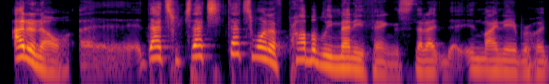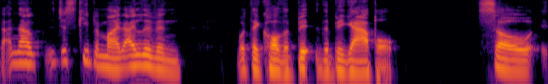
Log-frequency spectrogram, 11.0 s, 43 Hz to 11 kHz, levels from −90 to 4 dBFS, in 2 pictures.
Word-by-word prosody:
I - - +12
don't - - +7
know, - - -3
eh, - - -11 0.6
that's 250 0 +4
w 200 -2 -8
that's 275 0 +4
that's 320 -3 -1
one 250 -4 +4
of - - 0
probably 205 -10 -1
many 125 -3 0
things 95 -7 -8
that 105 -1 -5
I 105 - 0 0.2
eh, - - -14
in 115 -1 -10
my 110 -1 -3
neighborhood. 100 -2 -8
N 170 - -9
now 175 -2 0 0.2
just 190 +1 -8
keep 195 -5 -8
in 145 - -4
mind, 125 -1 +1
I 140 +1 +3
live 145 -3 0
in 105 -5 -4 0.6
what 115 - -6
they 115 - +2
call 110 0 +2
the 95 - -3
Bi 125 +6 +1
the 105 -2 -6
Big 105 -2 -4
Apple. 100 -1 +2 0.8
So, 105 -3 +1
eh - - -19
120 Hz, 210 wpm, -26 LUFS, -, 0.8 s, I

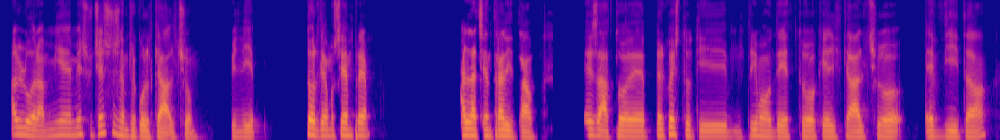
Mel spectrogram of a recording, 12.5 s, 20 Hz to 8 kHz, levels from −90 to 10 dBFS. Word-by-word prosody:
Allora, 145 -6 +2
mi 130 +3 -7
è 145 0 0
mi 145 +2 -4
è - - 0
successo 170 +5 -3
sempre 130 -6 -2
col 115 -3 +1
calcio, 100 -2 0 0.4
quindi 115 0 -3 0.6
torniamo 135 -4 +4
sempre 135 0 +1 1.1
alla 140 -1 +7
centralità, 125 -6 +1 0.6
esatto. 125 -4 +2
Ehm, 115 -1 +1
per 130 +1 0
questo 145 -3 +1
ti 115 -2 -3
prima 130 +3 -1
ho 120 -1 +1
detto 115 0 0
che 115 - -5
il 115 -2 -1
calcio 115 0 0 0.2
è 120 - 0
vita, 115 +3 -1
120 Hz, 130 wpm, -24 LUFS, 115-135 Hz, 1.1 s, alla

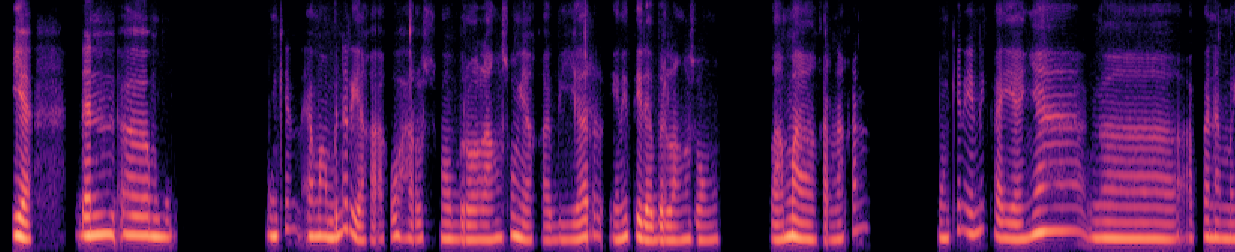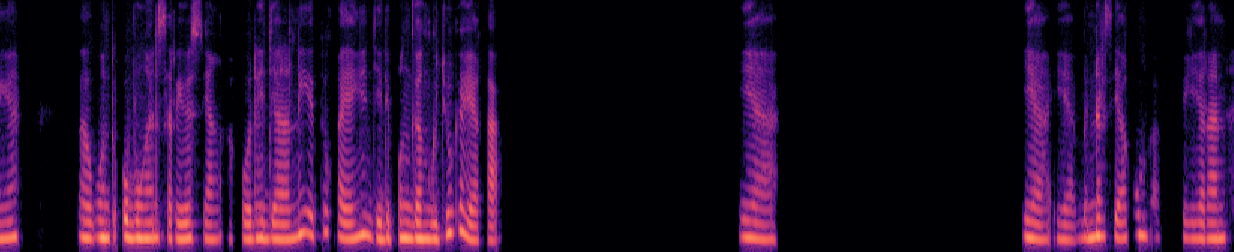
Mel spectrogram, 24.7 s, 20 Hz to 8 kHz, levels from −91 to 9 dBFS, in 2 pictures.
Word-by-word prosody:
Iya 195 -3 +9 0.4
dan, 230 +1 +7
eee, 225 0 +3
mu 205 -1 +3 0.9
mungkin 230 +7 -2
emang 210 -1 +3
bener 225 +9 +3
ya 180 -5 +2
Kak 175 +1 -9
aku 210 - -6
harus 185 -1 -8
ngobrol 175 -1 -1
langsung 195 +5 +1
ya, 175 - 0
Kak? 165 -1 -9
Biar 180 +5 -2
ini 180 +1 0
tidak 190 -6 +3
berlangsung 170 +1 -2 0.5
lama 180 -1 +4
karena 170 +1 -7
kan 275 +2 -12 0.7
mungkin 195 +8 -6
ini 250 +2 -3
kayaknya 190 +1 +2 0.5
nge 190 -1 0 0.8
apa 195 +2 -10
namanya 190 +1 -1 0.6
e - - -2
untuk 195 +1 +1
hubungan 190 -1 +4
serius 185 -1 -1
yang 180 +2 -7
aku 180 - -23
udah 190 +1 +1
jalani 185 +6 0
itu 240 +4 -10
kayaknya 195 +3 +1
jadi 185 +1 +1
pengganggu 185 -1 +3
juga 250 +6 -1
ya, 170 -5 -1
Kak? - - -7 2.4
Iya. 185 -3 -3 2.5
Iya 190 -2 +1 0.2
iya, 175 - -5
bener 195 +3 +3
sih 215 - -6
aku 215 +5 -14
nggak 205 -2 -12
kepikiran. 185 -1 -4
190 Hz, 125 wpm, -21 LUFS, 180-210 Hz, 2.5 s, Iya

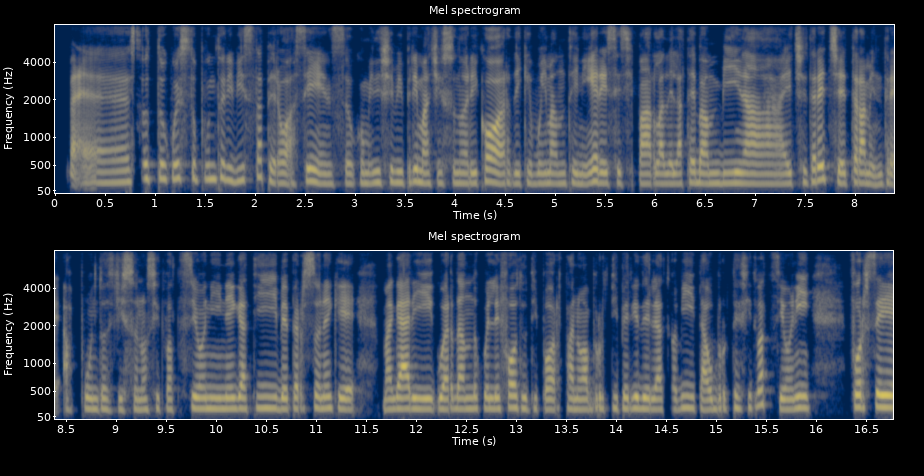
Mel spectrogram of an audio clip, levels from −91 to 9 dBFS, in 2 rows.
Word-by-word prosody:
Beh, 195 +1 -2
sotto 260 +3 -3
questo 265 +1 0
punto 255 +2 -3
di 230 - -2
vista 235 +7 -1
però 195 -9 -3
ha 180 - -2
senso. 180 -5 -1
Come 180 +1 -6
dicevi 195 +1 -2
prima, 210 -3 +1
ci 185 +1 -6
sono 185 0 -3
ricordi 185 -1 +3
che 185 - -7
vuoi 180 +1 -5
mantenere, 180 +2 0
se 190 - -2
si - - -6
parla 175 0 0
della 180 0 -2
te 185 +2 -3
bambina, 180 -1 0
eccetera, 200 +5 0
eccetera. 195 -6 +3
Mentre 175 +1 -4
appunto, 185 -2 -4
ci 180 +2 -7
sono 180 0 0
situazioni 195 +1 0
negative, 195 0 +1
persone 200 +1 0
che 190 -3 0 0.2
magari 185 0 +5
guardando 190 +1 +1
quelle 195 -1 0
foto 205 0 +2
ti 195 +1 -10
portano 180 0 -1
a 180 - +2
brutti 200 +2 -5
periodi 195 0 +3
della 185 0 +1
tua 180 0 -10
vita 200 -3 -1
o 175 - -1
brutte 205 +2 -4
situazioni; 205 -3 0 0.4
forse 220 +1 +5
190 Hz, 180 wpm, -22 LUFS, 180-205 Hz, 0.4 s, magari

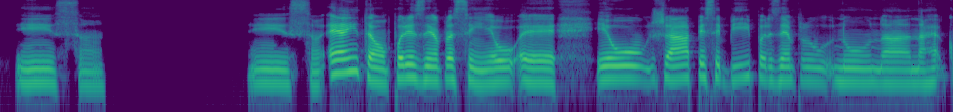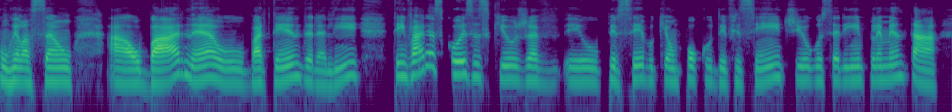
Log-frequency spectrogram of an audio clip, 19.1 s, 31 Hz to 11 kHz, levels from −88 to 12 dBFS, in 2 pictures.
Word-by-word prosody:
Isso. 145 - -6 1.5
Isso. 145 -2 -5
É, 240 +3 +11
então, 180 - +3
por 180 +5 +4
exemplo, 170 -2 +4
assim, 160 -4 -2
eu, 155 +2 0
eh, 150 -3 +2 0.4
eu 175 0 +2
já 175 +1 +4
percebi, 185 0 -4
por 180 -3 -4
exemplo, 165 -1 -4
no 150 -1 -4
na 145 -1 -1
na 145 0 -3
ra 150 +2 -4
com 170 -3 -5
relação 155 0 0 0.3
ao 145 -1 +3
bar, 145 - +7
né, 180 -1 +3
o 150 -3 -5
bartender 160 +4 0
ali, 150 +10 -5 0.3
tem 205 0 -1
várias 255 - +2
coisas, 220 -4 -2
que 175 - -10
eu 175 0 -4
já 165 0 -2
v 145 -1 -22
eu 155 -2 -8
percebo, 165 +1 -6
que 170 - -14
é - - -1
um 155 - -6
pouco 165 +2 -8
deficiente, 155 +4 -8
e - - -5
eu 165 - -6
gostaria 165 0 -6
implementar, 170 -4 +1
160 Hz, 140 wpm, -22 LUFS, 150-175 Hz, 1.5 s, É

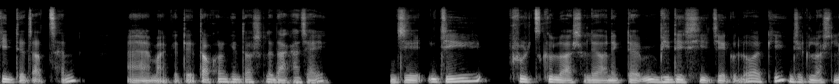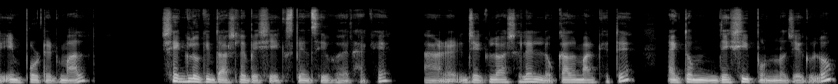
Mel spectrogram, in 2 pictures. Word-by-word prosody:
কিনতে 110 -6 +2
যাচ্ছেন 110 - +2 0.6
অ্যা - - -2 0.2
মার্কেটে, - - -4
তখন 105 +4 0
কিন্তু 110 -1 -1
আসলে 115 0 -3
দেখা 95 +2 -3
যায় 95 - -2 0.8
যে 105 - +3 0.3
যেই 125 +4 +4 0.5
ফ্রুটসগুলো 115 -3 +3
আসলে 100 +1 -1
অনেকটা 95 +1 -1 0.3
বিদেশী 110 -1 +2
যেগুলো - - -2
আরকি, 140 +7 -3 0.2
যেগুলো 110 -3 -2
আসলে 100 - -2
ইম্পোর্টেড 100 -3 -1
মাল, 95 +6 +1 0.9
সেগুলো 135 -2 +4
কিন্তু 110 -2 +3
আসলে 100 +2 0
বেশি 95 0 -1
এক্সপেনসিভ 95 +1 +2
হয়ে 85 -3 -5
থাকে। 145 - -6 0.5
আর 90 - -2 0.3
যেগুলো 100 +1 +1
আসলে 115 +3 +1 0.2
লোকাল 105 +2 -1
মার্কেটে 100 - -3 0.5
একদম 105 +2 +3 0.3
দেশী 110 +4 +4
পণ্য 90 -2 0 0.2
যেগুলো, 95 - -2
105 Hz, 130 wpm, -23 LUFS, 95-115 Hz, 0.9 s, যেই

